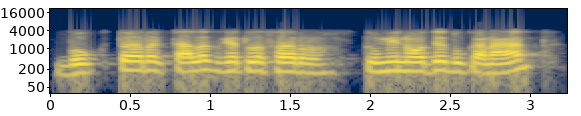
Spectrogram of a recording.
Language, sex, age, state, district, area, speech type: Marathi, male, 30-45, Maharashtra, Amravati, rural, conversation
